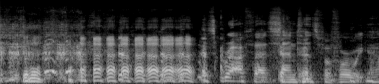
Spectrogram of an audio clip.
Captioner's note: laughter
